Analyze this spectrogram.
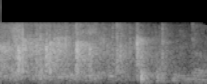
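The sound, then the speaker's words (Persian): An audience applauds participants for bravely coming up to the front, with steady, dense clapping at moderate volume for a couple of seconds, a few sharper claps standing out and faint voices mixed into the noise. “خب تشویقشون کنید که شجاع بودن تا اینجا آمدن.”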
